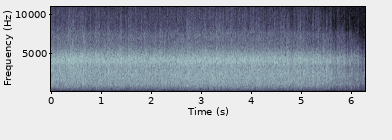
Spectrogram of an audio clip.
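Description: Studio audience applauding and laughing after a song, a steady even clatter of clapping that eases off slightly near the end.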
